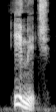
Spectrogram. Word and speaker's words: image: image 啊，我们讲过这个词 image，但是同学们注意啊，这个词的发音哈、它的重音放到前面哈、 image，raise image，那么前面可以加一些形容词，比如说国际形象，to raise its international image。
